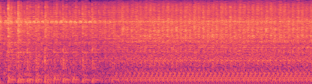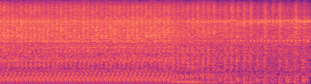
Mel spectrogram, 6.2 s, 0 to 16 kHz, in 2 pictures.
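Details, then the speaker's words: John Deere D110 riding mower after tightening spark plug gapped to 0.030 in and richening carburetor about a quarter turn: small single-cylinder settles into a steady, even putter with no stumbling; running smoothly, not yet tested under load. "That sounds much better. They have those little safety caps that don't allow you to adjust the carburetor very far, but that probably made another quarter turn to richen the mixture, and that seems to sound a whole lot better than it was."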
